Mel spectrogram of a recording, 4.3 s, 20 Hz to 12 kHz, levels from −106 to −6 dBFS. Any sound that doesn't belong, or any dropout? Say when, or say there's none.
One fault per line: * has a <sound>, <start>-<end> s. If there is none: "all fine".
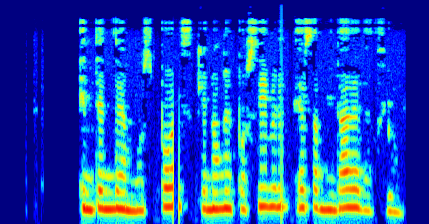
* has a dropout, 1.7-1.8 s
